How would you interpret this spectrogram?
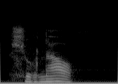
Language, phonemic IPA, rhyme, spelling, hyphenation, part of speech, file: Dutch, /ʒurˈnaːl/, -aːl, journaal, jour‧naal, noun, Nl-journaal.ogg
- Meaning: 1. a TV or radio news program 2. a logbook of a ship 3. a notebook for accounting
